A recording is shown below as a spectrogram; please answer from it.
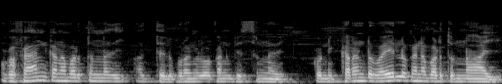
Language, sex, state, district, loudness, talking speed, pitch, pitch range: Telugu, male, Telangana, Mahabubabad, -17 LUFS, 130 wpm, 140 Hz, 135-155 Hz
